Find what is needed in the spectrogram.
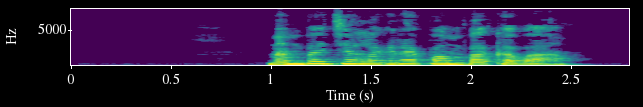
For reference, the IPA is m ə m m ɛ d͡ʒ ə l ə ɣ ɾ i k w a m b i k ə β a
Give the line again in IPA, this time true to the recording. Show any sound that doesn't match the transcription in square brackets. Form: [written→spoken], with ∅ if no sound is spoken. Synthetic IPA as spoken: m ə m [m→b] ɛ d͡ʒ ə l ə ɣ ɾ [i→a] k w a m b [i→a] k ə β a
